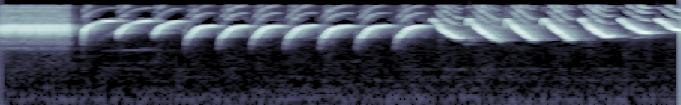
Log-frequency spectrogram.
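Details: Canary singing a brief buzzy trill, then a long series of rising-falling swept whistles repeated about four per second, speeding into quicker, higher slurs at the end.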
